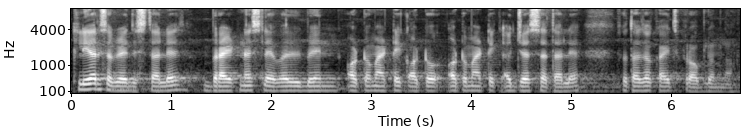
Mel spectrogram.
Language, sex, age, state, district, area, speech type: Goan Konkani, male, 18-30, Goa, Bardez, urban, spontaneous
